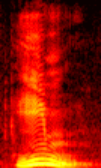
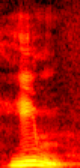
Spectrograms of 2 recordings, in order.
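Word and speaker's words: hymn: एस एच आय P worship worship म्हणजे पूजा हिम एच वाय एम एन एच वाय एम एन हिम हिम म्हणजे स्तोत्र काही spelling उच्चारावरून आहेत काही स्पेलिंग उच्चारून नाही आहे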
